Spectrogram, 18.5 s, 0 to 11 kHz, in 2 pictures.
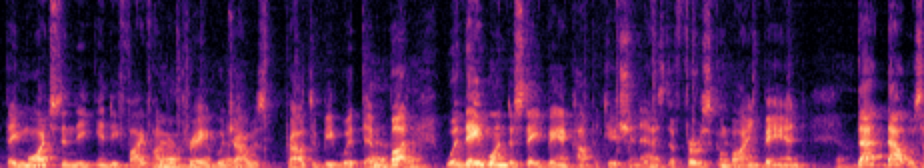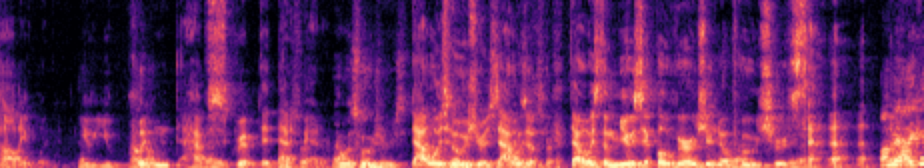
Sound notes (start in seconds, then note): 16.6 laughs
